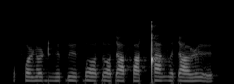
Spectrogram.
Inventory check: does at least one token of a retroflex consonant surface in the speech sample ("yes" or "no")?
yes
